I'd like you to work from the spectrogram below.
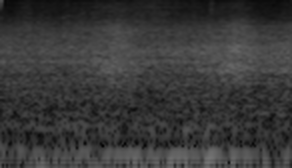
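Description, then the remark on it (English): Steady road noise from a car being driven home: a continuous low rumble with a broad hiss layered over it, holding an even level throughout with no voices. “Hopefully this podcast isn't a little too noisy with the white noise in the background. I'm driving to my place”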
